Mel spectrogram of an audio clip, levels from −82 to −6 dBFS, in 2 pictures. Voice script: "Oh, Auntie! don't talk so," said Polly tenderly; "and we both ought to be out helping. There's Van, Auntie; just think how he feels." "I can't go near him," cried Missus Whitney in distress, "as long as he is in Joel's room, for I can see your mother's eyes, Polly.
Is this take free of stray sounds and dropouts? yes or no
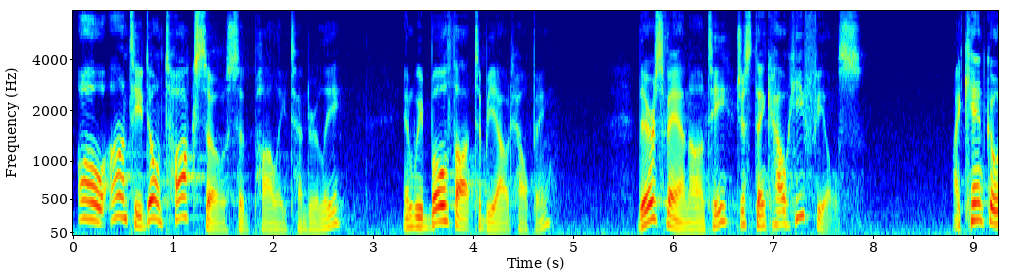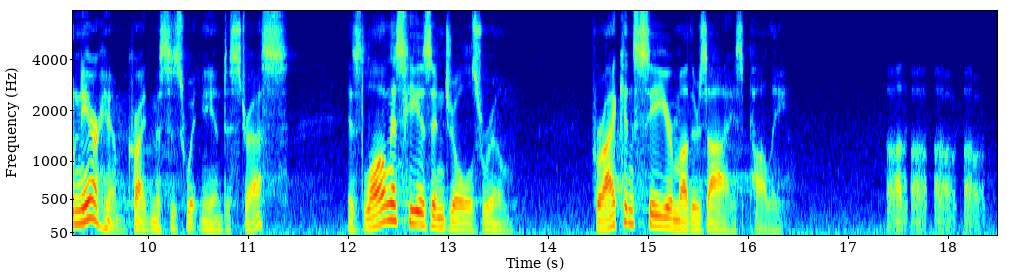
no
